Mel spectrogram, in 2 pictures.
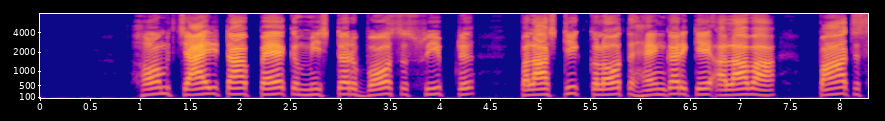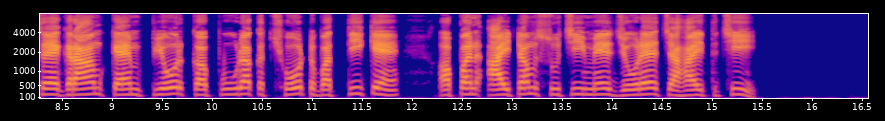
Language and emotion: Maithili, neutral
